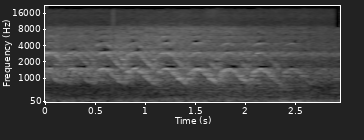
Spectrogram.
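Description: An emergency vehicle siren wails in rapid rising and falling sweeps over a low traffic rumble, fading slightly toward the end as it passes.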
